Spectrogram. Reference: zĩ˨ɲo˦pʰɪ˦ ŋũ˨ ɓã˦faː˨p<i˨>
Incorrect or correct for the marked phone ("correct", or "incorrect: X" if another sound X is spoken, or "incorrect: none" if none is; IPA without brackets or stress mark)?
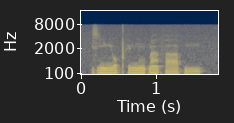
correct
